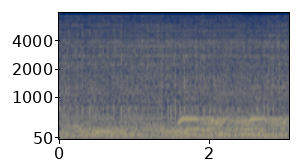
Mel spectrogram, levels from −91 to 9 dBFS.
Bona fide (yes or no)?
yes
